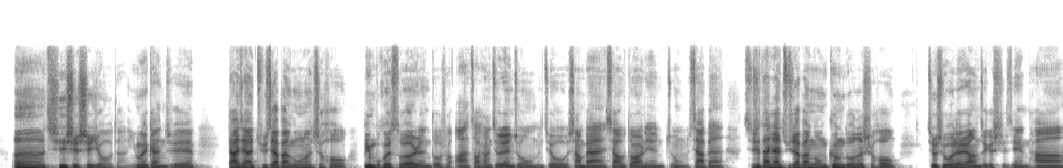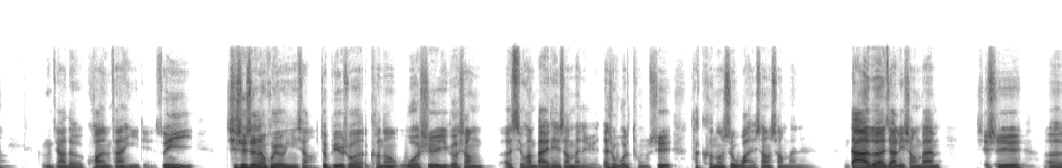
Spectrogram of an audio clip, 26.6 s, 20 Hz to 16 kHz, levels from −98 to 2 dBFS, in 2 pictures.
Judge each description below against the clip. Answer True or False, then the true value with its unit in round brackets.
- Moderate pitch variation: False (6.1 semitones)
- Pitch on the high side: False (115 Hz)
